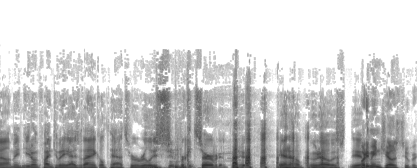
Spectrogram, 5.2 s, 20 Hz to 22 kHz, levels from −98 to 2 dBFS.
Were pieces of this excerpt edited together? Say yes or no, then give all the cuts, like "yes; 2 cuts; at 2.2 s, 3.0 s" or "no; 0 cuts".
yes; 1 cut; at 4.3 s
